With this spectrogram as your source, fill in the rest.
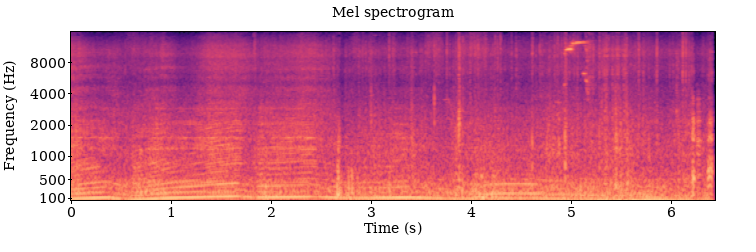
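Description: An NA Mazda Miata fitted with a Torsen limited-slip differential, its engine revving up and settling at part throttle, loud and close with a rising then steady drone.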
